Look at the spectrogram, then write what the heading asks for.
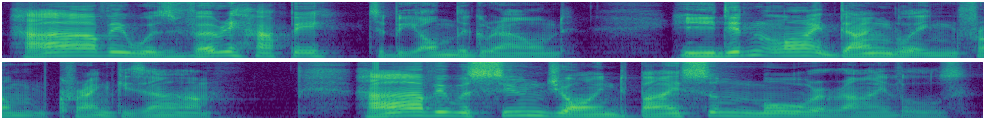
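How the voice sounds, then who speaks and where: A man's voice: medium pitch, sing-song, a little slow. A man reading a children's story aloud in a narrating style. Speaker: storybook reader.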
